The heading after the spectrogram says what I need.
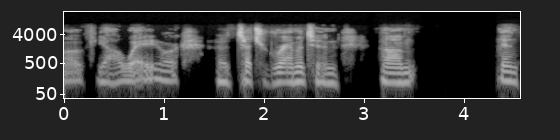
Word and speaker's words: Yahweh: how this is pronounced we do understand that the first two uh consonants the yod and the he are pronounced as yah and that is substantiated by all the words that we have in Hebrew that end with yah like huah Elijah adonijah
